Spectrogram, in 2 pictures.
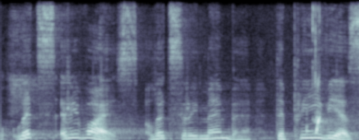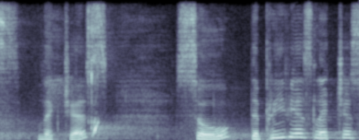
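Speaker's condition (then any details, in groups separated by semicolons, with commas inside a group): No condition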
